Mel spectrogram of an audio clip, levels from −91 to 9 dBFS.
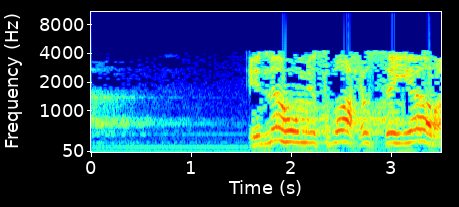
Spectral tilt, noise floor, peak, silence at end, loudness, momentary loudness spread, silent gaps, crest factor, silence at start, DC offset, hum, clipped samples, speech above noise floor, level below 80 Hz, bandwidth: -6 dB/octave; -49 dBFS; 0 dBFS; 0 s; -12 LUFS; 8 LU; none; 14 dB; 0 s; under 0.1%; 50 Hz at -45 dBFS; under 0.1%; 37 dB; -48 dBFS; 4.4 kHz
